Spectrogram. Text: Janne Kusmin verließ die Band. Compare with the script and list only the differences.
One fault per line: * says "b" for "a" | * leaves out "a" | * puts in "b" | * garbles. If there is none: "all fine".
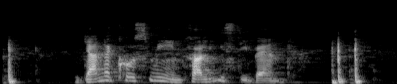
all fine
